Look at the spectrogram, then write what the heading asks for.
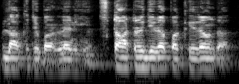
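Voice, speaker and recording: A man with a mid-pitched voice, casually joking as he hands out silly home remedies. There is faint noise behind him. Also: fairly even intonation, fast.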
